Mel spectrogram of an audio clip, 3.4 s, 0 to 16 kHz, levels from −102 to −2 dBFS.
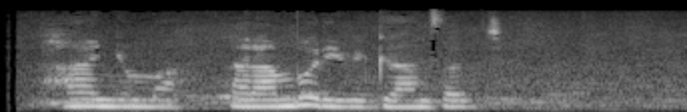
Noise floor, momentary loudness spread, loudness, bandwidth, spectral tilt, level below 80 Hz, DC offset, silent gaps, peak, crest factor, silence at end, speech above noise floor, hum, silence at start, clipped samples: -51 dBFS; 17 LU; -29 LUFS; 11 kHz; -6 dB/octave; -80 dBFS; under 0.1%; none; -12 dBFS; 18 dB; 0 s; 23 dB; none; 0.2 s; under 0.1%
